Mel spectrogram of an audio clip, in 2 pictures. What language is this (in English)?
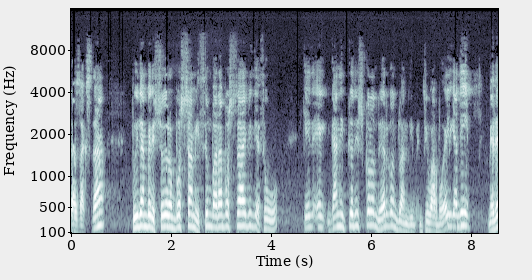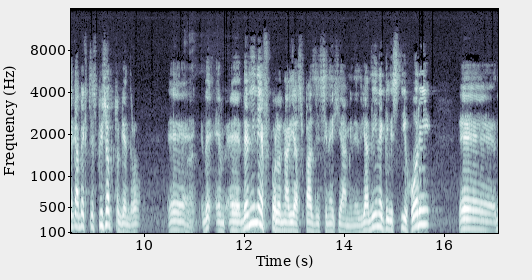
Greek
